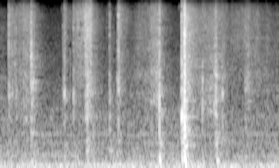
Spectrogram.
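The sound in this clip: A deck of cards is shuffled before a card is drawn for the week. Faint riffling bursts recur several times, with one crisper snap of cards near the middle.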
